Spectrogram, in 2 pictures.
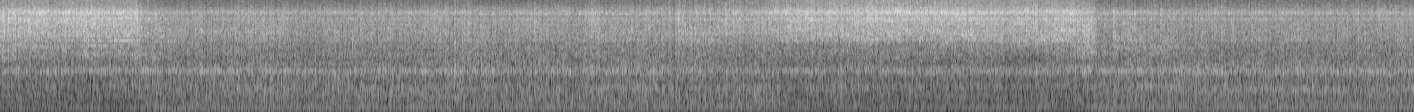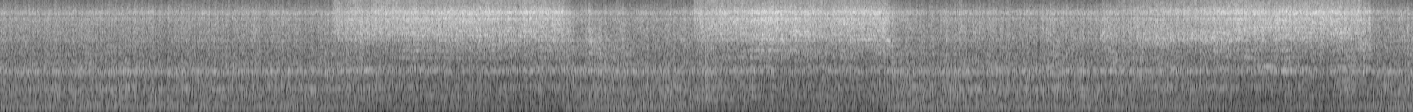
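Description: A homemade engine-driven circular saw bench running steadily while mahogany planks are ripped on it. The engine drone carries on throughout, and the sound of the blade in the wood changes every few seconds as each pass goes through.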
